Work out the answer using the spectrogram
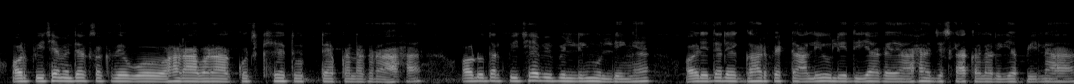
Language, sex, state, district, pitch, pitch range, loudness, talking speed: Hindi, male, Bihar, Araria, 140 Hz, 130-150 Hz, -32 LUFS, 220 wpm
